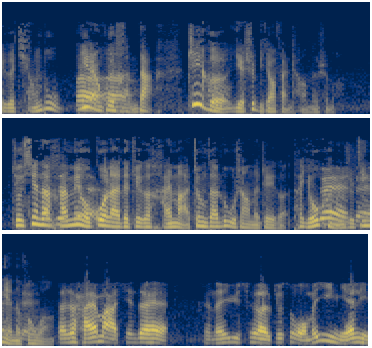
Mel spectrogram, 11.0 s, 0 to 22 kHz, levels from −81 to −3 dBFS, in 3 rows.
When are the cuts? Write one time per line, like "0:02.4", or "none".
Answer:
0:03.7
0:07.9
0:10.0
